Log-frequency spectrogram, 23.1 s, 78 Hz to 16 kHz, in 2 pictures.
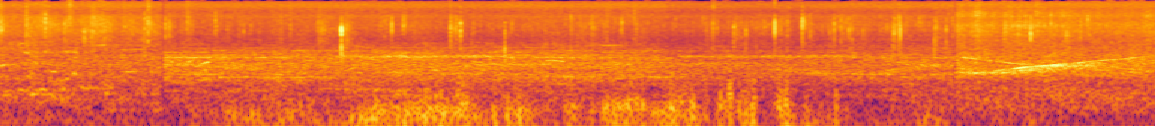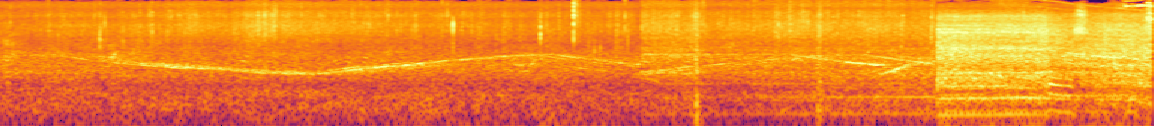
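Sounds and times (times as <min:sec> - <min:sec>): siren wailing: 0:01.4 - 0:23.0
truck engine humming: 0:15.0 - 0:23.0.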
